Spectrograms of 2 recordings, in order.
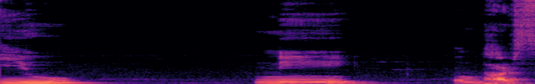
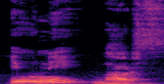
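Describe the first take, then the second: First: universe stretched very slowly as ইউ-নি-ভার্স; slow teaching breakdown of universe in three pieces; syllable by syllable. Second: Said in the usual way. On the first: Shown as a demonstration. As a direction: hold ইউ and নি long, pausing before verse. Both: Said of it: "তাহলে এখন দেখা যাচ্ছে".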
